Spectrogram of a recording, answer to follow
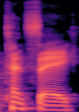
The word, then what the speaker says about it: Tensei: Tensei.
